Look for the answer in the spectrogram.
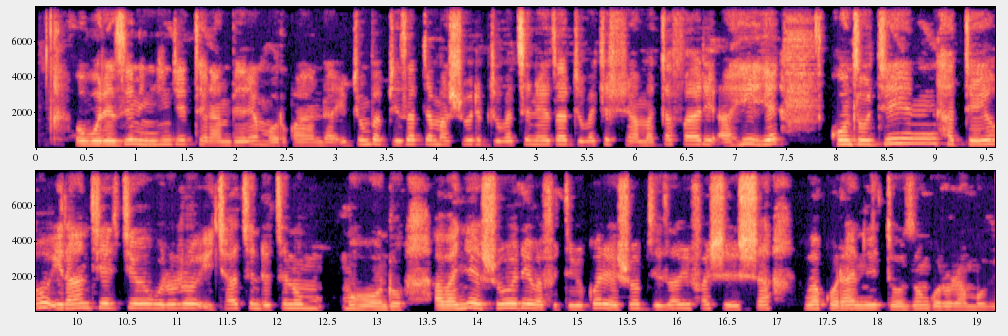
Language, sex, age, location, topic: Kinyarwanda, female, 50+, Nyagatare, education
